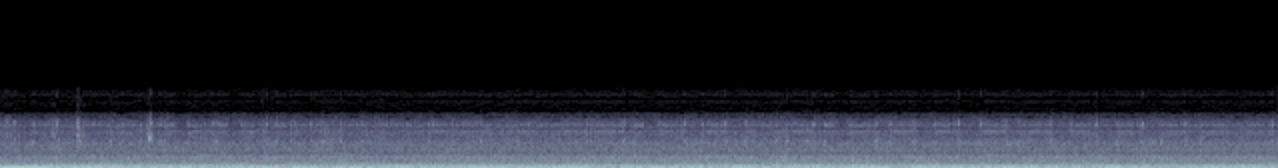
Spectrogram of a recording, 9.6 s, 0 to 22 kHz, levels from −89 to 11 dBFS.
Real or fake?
real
